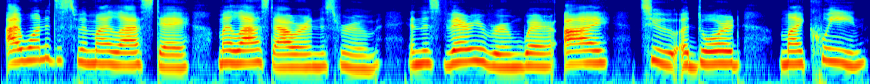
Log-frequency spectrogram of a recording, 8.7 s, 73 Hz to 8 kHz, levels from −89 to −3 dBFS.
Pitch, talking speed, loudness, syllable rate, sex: 225 Hz, 160 wpm, -19 LUFS, 3.8 syllables/s, female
